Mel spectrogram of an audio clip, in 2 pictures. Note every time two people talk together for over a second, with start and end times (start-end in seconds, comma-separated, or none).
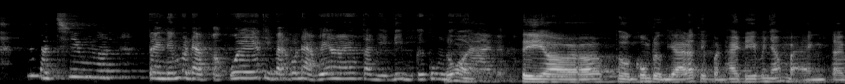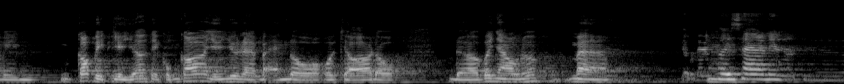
none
